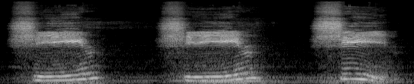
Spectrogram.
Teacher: ज़बान का बीच और तालु का बीच, पूरे मुंह के अंदर शीन की आवाज़ फैल जाएगी और हमको पूरी ताकत के साथ में उसकी आवाज़ निकालनी है।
